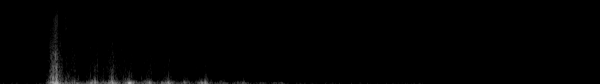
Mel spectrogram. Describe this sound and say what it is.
Small bird flying, close perspective
Recordist Peter Brucker / recorded 4/21/2019 / shotgun microphone / towel being flapped
beating, bird, birds, flap, flapping, flight, flutter, fluttering, fly, flying, pigeon, small, wings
